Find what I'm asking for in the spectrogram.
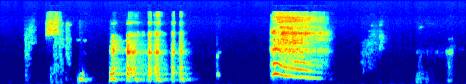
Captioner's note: laughter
